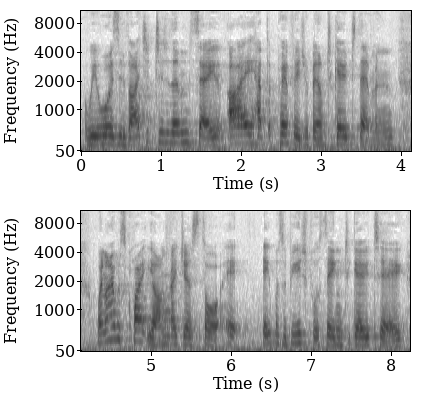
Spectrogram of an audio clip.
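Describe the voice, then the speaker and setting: With a southern English accent, a woman speaks very fast at a medium pitch with ordinary pitch variation, amid audible room echo and noticeable background noise. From southern England, near Windsor. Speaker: event planner. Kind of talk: interview.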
